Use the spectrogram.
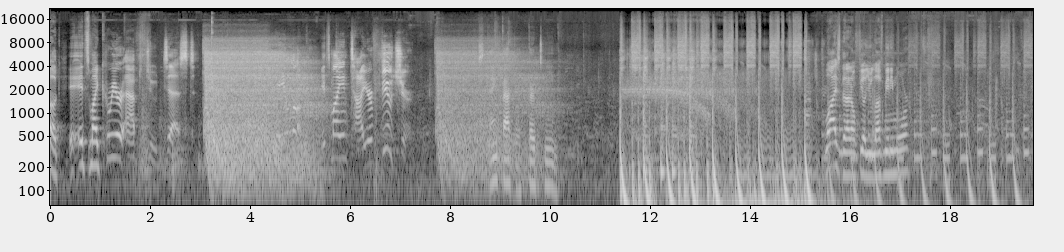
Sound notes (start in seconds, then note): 3.1 flame thrower noises; 7.7 flame thrower noises; 11.4 funky dance music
